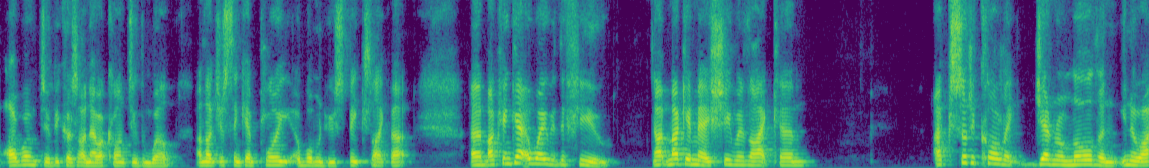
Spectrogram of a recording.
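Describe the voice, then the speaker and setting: A woman, an actress chatting in an interview and telling lively, self-mocking stories. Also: on the low side, fairly quick. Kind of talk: conversational interview.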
